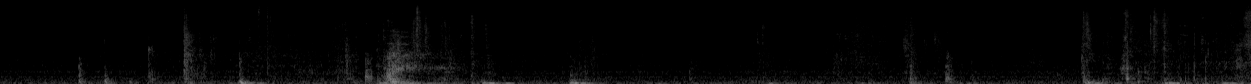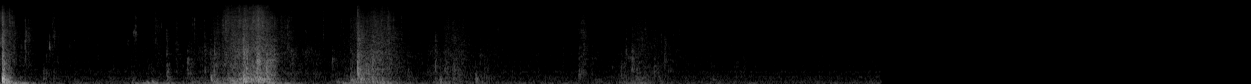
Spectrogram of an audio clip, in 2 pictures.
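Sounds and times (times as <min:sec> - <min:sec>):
rustling: 0:10.8 - 0:20.1.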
